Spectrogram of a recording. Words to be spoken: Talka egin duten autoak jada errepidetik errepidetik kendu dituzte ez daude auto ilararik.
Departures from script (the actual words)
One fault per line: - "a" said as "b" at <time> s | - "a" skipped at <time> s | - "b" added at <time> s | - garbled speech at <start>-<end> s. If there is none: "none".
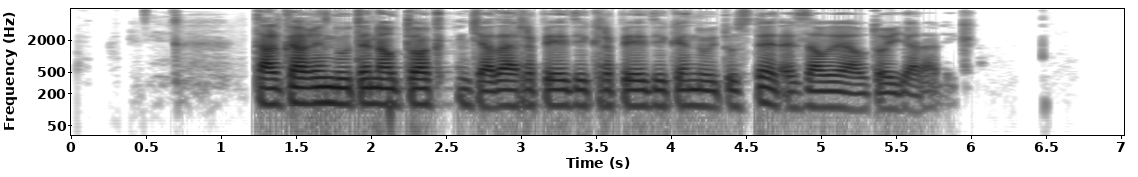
none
